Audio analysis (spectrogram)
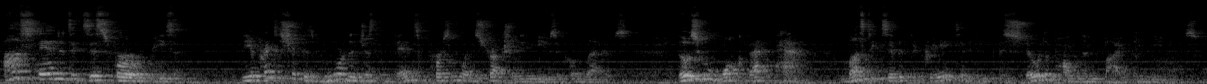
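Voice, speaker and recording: A man's voice: fairly high pitch, very animated, moderate pace, music in the background. A man voicing a composed, diplomatic woman who heads a collegium in a storybook reading, courteous and firm. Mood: measured, firm. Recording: echoey room, distant mic, faint noise.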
